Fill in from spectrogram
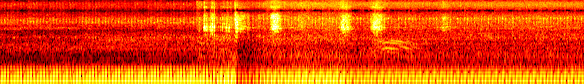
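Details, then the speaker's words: Curbside Troy-Bilt/Craftsman pressure washer after carburetor cleaning, spraying with a Ryobi gun; small engine holds a steady drone with short hissing spray bursts, no stumble; running properly under load. "works great. Fixed. There you go, fellas. That's how you fix a pressure washer naked."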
